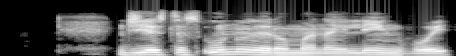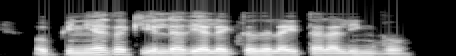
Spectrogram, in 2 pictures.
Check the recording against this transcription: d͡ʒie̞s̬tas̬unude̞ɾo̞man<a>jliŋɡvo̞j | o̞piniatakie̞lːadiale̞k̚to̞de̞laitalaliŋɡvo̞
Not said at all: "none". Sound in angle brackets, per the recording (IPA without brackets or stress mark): a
